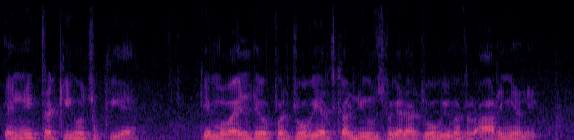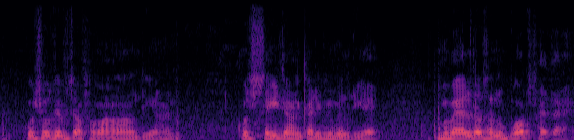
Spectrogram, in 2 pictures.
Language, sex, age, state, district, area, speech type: Punjabi, male, 45-60, Punjab, Mansa, urban, spontaneous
